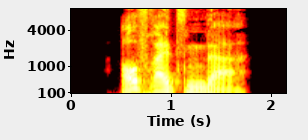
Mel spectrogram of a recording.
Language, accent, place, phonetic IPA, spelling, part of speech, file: German, Germany, Berlin, [ˈaʊ̯fˌʁaɪ̯t͡sn̩dɐ], aufreizender, adjective, De-aufreizender.ogg
- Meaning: 1. comparative degree of aufreizend 2. inflection of aufreizend: strong/mixed nominative masculine singular 3. inflection of aufreizend: strong genitive/dative feminine singular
